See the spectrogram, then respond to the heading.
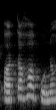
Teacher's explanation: ह का अघोष उच्चारित रूप विसर्ग है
